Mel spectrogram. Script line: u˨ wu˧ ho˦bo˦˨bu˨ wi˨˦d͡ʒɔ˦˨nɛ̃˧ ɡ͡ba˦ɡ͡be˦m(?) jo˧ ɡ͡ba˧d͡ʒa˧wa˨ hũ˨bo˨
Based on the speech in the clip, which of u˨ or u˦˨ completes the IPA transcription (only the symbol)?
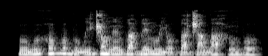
u˦˨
